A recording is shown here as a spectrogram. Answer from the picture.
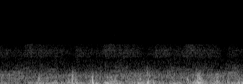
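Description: Wind buffeting an outdoor camera microphone: an uneven low rumble with soft irregular thumps.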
